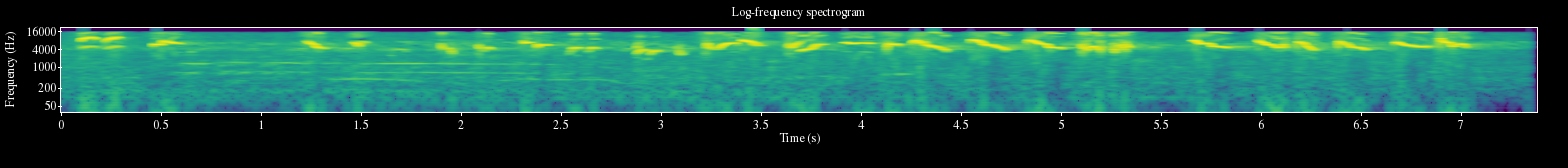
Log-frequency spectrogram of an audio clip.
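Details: A white-eye sings to draw in other white-eyes, giving a fast string of high descending whistled slurs and short chirps almost without pause. Faint lower steady tones sound in the background early on.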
